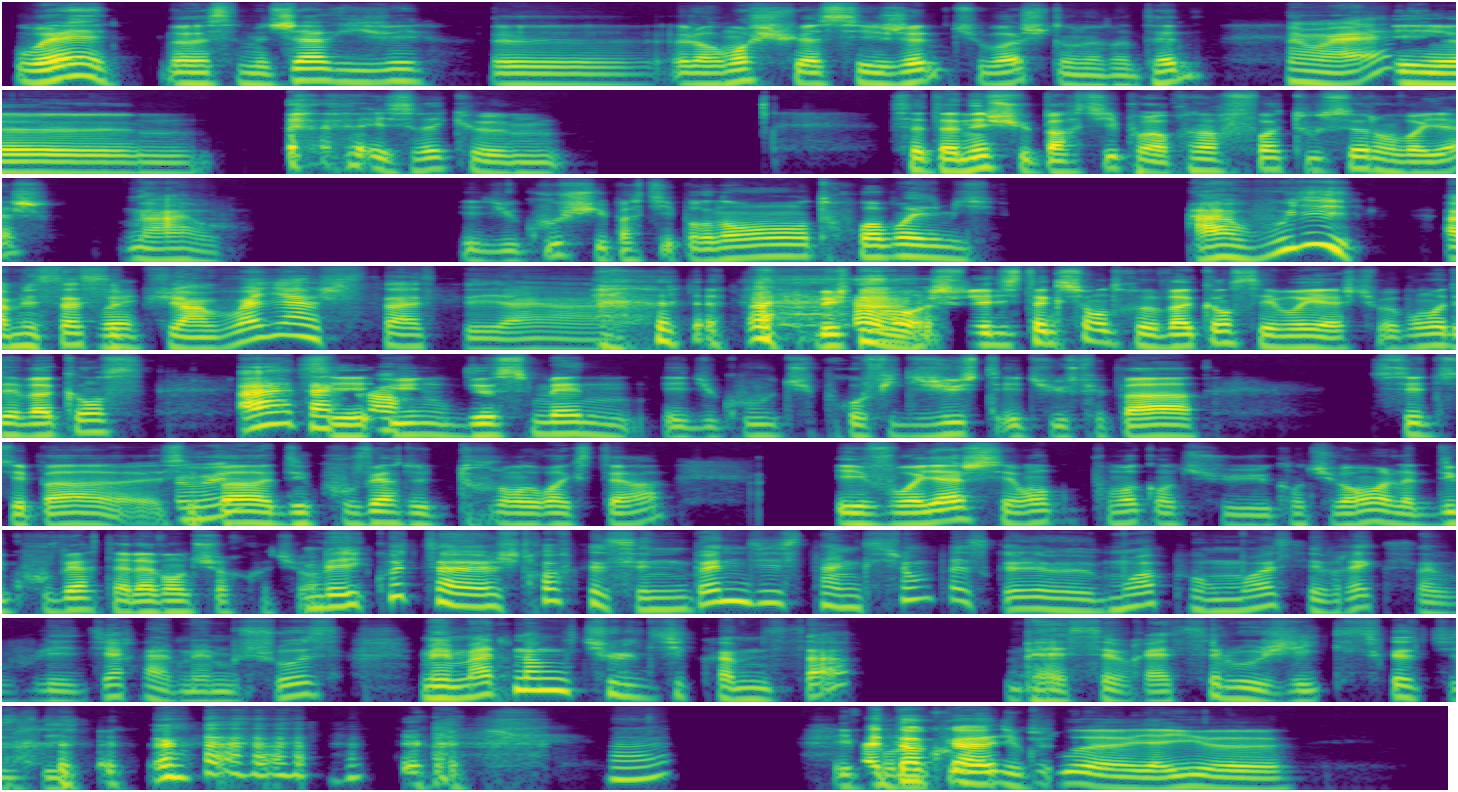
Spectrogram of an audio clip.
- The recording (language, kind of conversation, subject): French, podcast, Quelle peur as-tu surmontée en voyage ?
- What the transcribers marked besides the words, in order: laughing while speaking: "et"; surprised: "Ah oui !"; laugh; chuckle; tapping; laugh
